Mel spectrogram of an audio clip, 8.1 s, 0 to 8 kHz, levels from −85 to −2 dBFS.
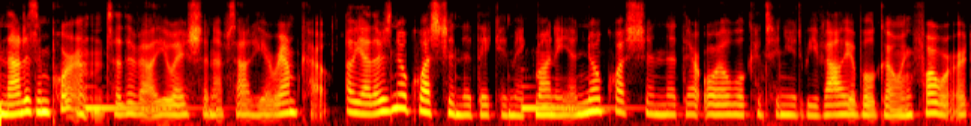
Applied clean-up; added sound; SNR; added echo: none; Tabla; 11 dB; none.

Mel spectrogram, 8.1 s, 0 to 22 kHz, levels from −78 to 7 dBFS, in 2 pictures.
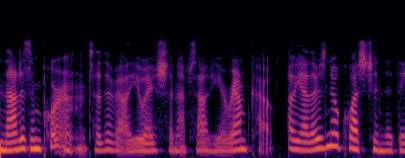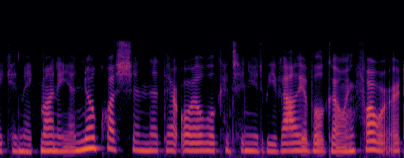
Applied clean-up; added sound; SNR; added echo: neural mask model Resemble Enhance denoiser.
